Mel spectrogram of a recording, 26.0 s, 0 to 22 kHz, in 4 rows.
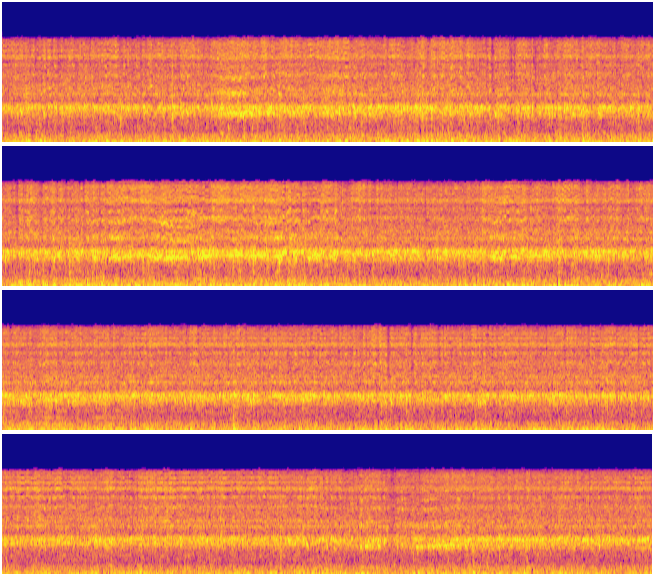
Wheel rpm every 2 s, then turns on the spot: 230, 230, 230, 230, 220, 230, 230, 230, 230, 230, 230, 230, 230.
none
